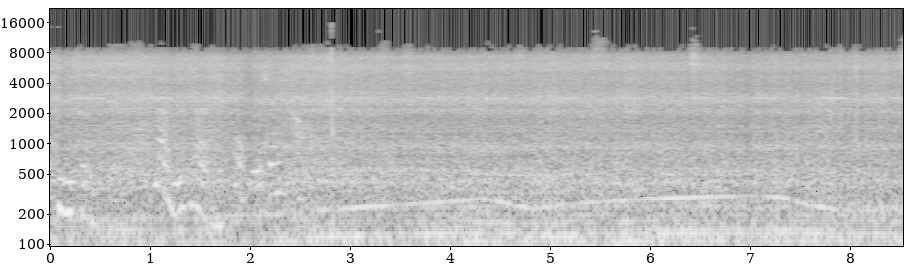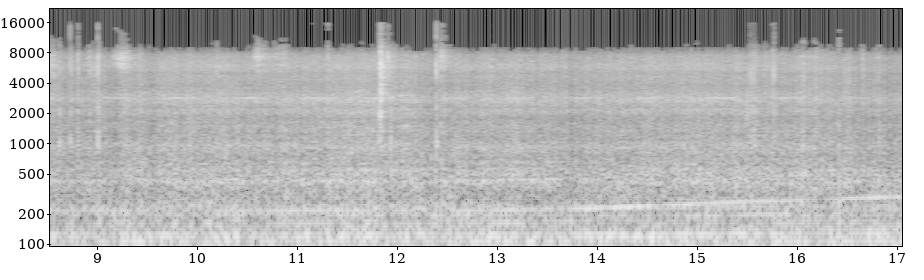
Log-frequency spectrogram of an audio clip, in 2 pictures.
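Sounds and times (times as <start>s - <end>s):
diesel bus engine whining: 0.0s - 17.0s.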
